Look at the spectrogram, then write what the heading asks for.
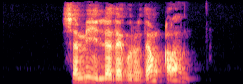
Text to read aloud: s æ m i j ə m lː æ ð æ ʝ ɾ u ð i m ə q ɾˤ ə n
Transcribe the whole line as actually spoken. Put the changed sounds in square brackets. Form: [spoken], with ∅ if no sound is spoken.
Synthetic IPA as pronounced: s æ m i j ə [∅] lː æ ð æ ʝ ɾ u ð [æ] m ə q ɾˤ [ɑ] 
